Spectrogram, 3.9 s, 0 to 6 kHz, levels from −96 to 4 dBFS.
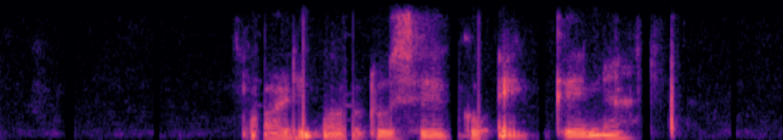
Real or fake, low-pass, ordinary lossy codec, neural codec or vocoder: fake; 5.4 kHz; Opus, 32 kbps; codec, 24 kHz, 0.9 kbps, WavTokenizer, medium speech release version 2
